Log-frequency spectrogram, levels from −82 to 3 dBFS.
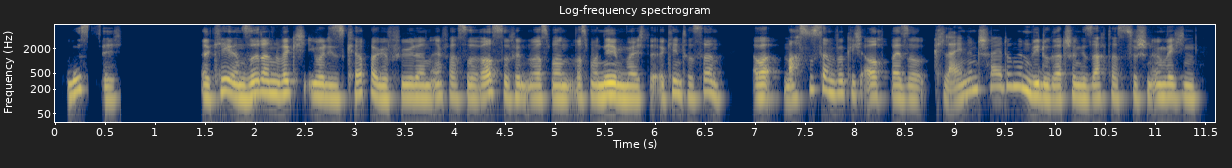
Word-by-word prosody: Lustig. 140 - -2 0.8
Okay, 150 +6 +2
und 130 -1 +4
so 145 +6 +4
dann 160 -3 +3
wirklich 160 0 +1
über 140 -1 +3
dieses 125 -1 0
Körpergefühl 130 -5 -1
dann 125 -1 +1
einfach 135 0 -4
so 125 0 -3
rauszufinden, 130 -3 -1
was 125 0 -2
man 125 -1 0
was 130 0 -3
man 130 -2 +2
nehmen 140 -2 +9
möchte. 120 0 -1
Okay, 135 +5 -3
interessant. 135 -1 -4 0.3
Aber 135 +1 +1
machst 125 - -1
du's 205 - -1
dann 195 -8 -1
wirklich 155 -1 -5
auch 135 0 0
bei 130 -1 -1
so 120 -2 -6
kleinen 130 +8 -3
Entscheidungen, 215 0 -1
wie 140 - +6
du 125 -2 +2
grad 120 0 -1
schon 130 - 0
gesagt 125 +2 -2
hast, 125 0 -5
zwischen 130 0 -3
irgendwelchen, 130 -1 -1
130 Hz, 200 wpm, -20 LUFS, 125-150 Hz, 0.8 s, nehmen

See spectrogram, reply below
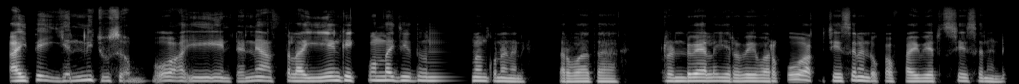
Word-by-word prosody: అయితే, 175 +4 +5 0.2
ఇయన్నీ 170 +6 -1
చూసి 170 -1 -1
అబ్బో! 160 +3 -10
ఆహ్, 170 - -2
ఇ - - -1 0.2
ఏంటండి 150 +3 -3
అసలు 160 +1 -1 0.3
ఏం 185 0 +4
ఎక్కువ 195 +4 -4
ఉందా 190 0 +4
జీవితం 180 0 0 0.5
అనుకున్నానండి. 150 -5 -1 0.3
తర్వాత 140 0 +1 0.7
2020 160 -1 +4
వరకు 145 -5 -2 0.2
అక్కడ 155 - -10
చేశానండి 165 +2 +1
ఒక - - -4
5 145 0 +2
ఇయర్స్ 145 0 -3
చేశానండి. 145 -4 -3
155 Hz, 130 wpm, -23 LUFS, 145-170 Hz, 0.7 s, అయితే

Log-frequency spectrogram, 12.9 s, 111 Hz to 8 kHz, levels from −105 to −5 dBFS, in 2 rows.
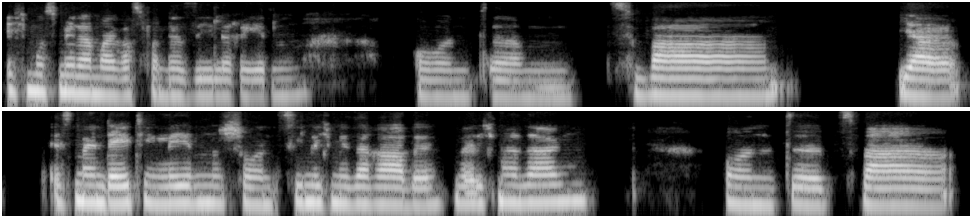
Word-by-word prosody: ich 215 0 -5
muss 210 -1 +1
mir 205 - +3
da 195 -1 +3
mal 180 -1 0
was 180 0 -6
von 180 -1 -7
der 175 -1 -5
Seele 175 +1 -5
reden 175 +2 -8 0.7
und, 165 -1 -9
ähm, 160 - -7 0.2
zwar, 175 -1 +2 0.8
ja, 170 -3 +4 0.4
ist 195 +2 -5
mein 195 -2 +5
Dating-Leben 190 0 +3
schon 180 -1 -3
ziemlich 195 0 -1
miserabel, 180 -1 +1
würde 95 0 0
ich - - -10
mal 195 -2 0
sagen. 200 +1 0 0.8
Und, 180 -2 -3
äh, 175 -1 +1
zwar 175 -1 +1
180 Hz, 125 wpm, -26 LUFS, 175-190 Hz, 0.8 s, mein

